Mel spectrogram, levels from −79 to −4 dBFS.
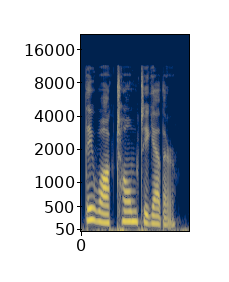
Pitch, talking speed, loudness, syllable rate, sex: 185 Hz, 175 wpm, -16 LUFS, 6.3 syllables/s, female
